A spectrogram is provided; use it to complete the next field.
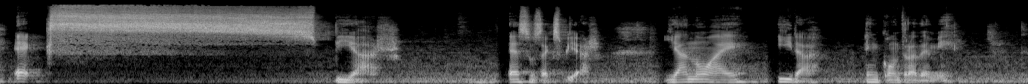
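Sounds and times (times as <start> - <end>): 
speech: 0.1 - 1.0, 3.1 - 4.3, 5.1 - 9.7
air hissing out of a pierced balloon: 0.5 - 3.2.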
